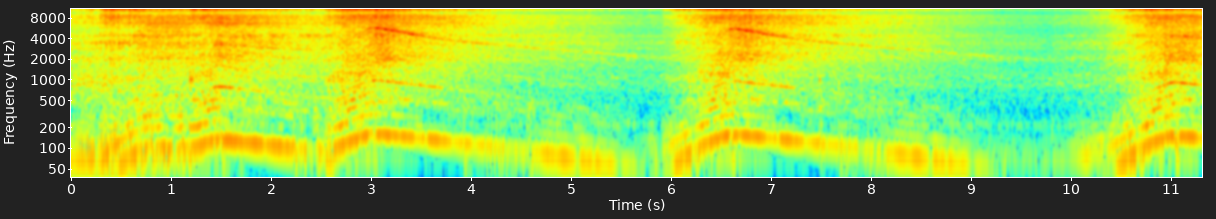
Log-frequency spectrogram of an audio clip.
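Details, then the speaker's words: 2000 Porsche 911 Carrera 4 with Honda K24 swap, newly built exhaust, before ECU and dyno tuning: repeated clean blips rise and fall smoothly from idle, crisp exhaust, no misfire, clatter or hesitation; normal free revs. "But for now, why don't I lower this car back down, get it up and running so you guys can hear how it sounds."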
